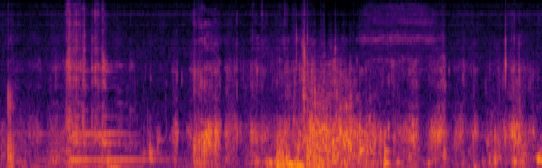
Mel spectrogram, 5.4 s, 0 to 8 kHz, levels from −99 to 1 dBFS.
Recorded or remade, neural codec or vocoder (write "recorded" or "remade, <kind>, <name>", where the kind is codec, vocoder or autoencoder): remade, codec, DAC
